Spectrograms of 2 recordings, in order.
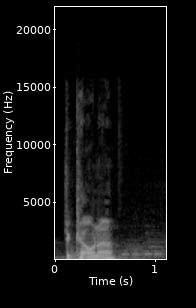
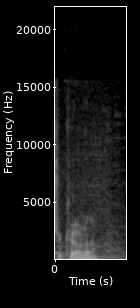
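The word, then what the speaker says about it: Ciaccona: Chakona. It's Chona.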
